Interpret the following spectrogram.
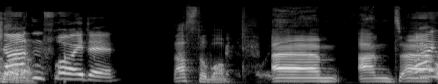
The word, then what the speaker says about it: Schadenfreude: How do you pronounce that? Schadenfreude.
